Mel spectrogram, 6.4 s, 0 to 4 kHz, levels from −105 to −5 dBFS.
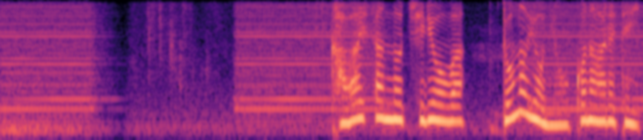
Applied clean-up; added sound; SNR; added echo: none; Alarm; 18 dB; none.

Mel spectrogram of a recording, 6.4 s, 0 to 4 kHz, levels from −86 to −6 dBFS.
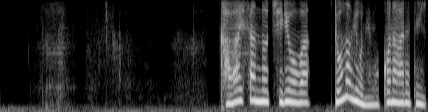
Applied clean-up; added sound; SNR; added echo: neural diffusion model UNIVERSE++.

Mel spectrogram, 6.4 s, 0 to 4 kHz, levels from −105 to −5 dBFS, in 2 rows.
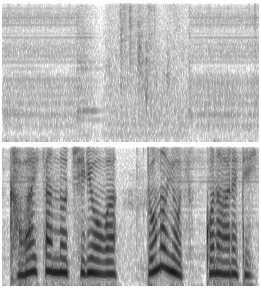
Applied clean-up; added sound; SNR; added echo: neural separator model SepFormer WHAM!.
